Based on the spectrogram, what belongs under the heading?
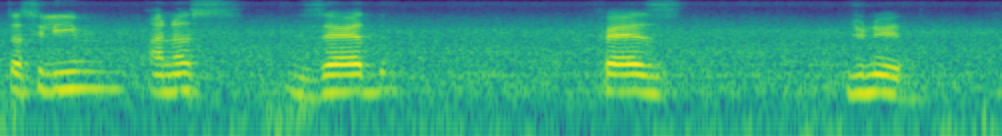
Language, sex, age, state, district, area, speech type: Urdu, male, 30-45, Delhi, North West Delhi, urban, spontaneous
